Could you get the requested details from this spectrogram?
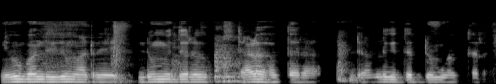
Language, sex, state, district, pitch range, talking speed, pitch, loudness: Kannada, male, Karnataka, Dharwad, 110-120 Hz, 155 wpm, 115 Hz, -19 LUFS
